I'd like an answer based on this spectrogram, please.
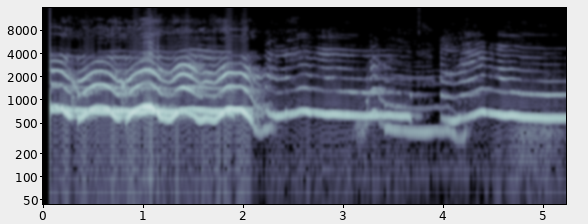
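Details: A male Italian Greyhound "sings", howling in a wavering, yodel-like voice that rises and falls rhythmically.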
